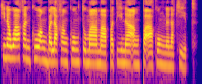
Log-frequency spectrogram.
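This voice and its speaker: Speaking at medium pitch and a little fast, a female audiobook narrator expressively reads a first-person romance story, slipping freely between Tagalog and English phrases while music plays underneath.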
